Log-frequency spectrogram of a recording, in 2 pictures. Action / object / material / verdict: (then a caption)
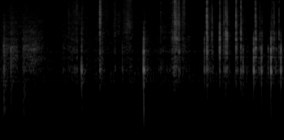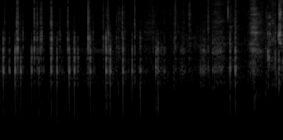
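tap / cardboard-covered sketchbook / cardboard / none. A sketchbook with a cardboard cover is tapped by fingers in a quick, uneven series of short, dry taps. The quiet, papery knocks center in the mid-range with a light bright edge and die away almost instantly, with soft rustling between them.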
